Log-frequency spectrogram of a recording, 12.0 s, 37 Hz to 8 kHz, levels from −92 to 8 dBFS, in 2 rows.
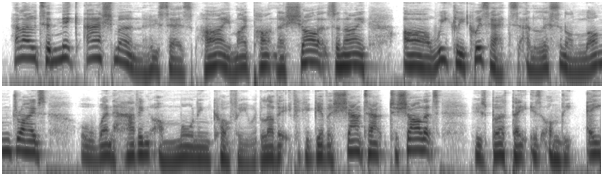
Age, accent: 30-49, British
